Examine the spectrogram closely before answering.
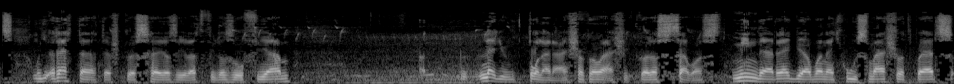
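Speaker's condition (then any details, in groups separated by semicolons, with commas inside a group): Cleft lip and palate; congenital cleft lip with cleft palate, small palatal cleft, 27-30 operations mostly plastic surgery; mouth and voice noticed as odd by other children in childhood, liquids leaked through nose in infancy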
